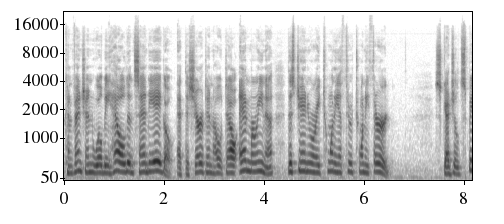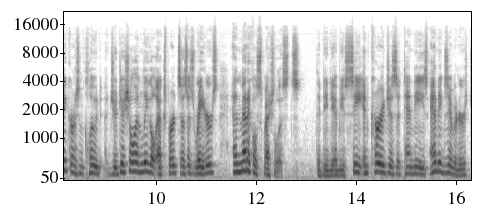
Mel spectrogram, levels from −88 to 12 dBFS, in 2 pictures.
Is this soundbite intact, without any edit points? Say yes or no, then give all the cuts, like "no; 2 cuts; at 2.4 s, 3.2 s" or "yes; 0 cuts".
no; 2 cuts; at 10.6 s, 13.1 s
